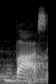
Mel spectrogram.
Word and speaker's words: bass: ये एक मछली का नाम है, फिश का, यानी कि बास, इसे हम बास प्रोनाउंस करते हैं। दूसरा चीज़ है, जैसे कई म्यूजिकल इंस्ट्रूमेंट्स है, गिटार या कई परकशन इंस्ट्रूमेंट्स, उसका कोई बेस हम चेक करते हैं ना, इसका बेस कितना है, ये सब हम बोलते हैं।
